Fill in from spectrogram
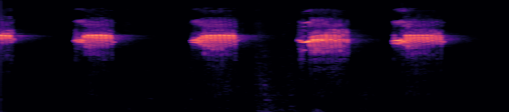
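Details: Lure sound of young Oriental magpie-robins calling to parents: five quick, grating, high hissy bursts, coming a little faster than once per second.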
